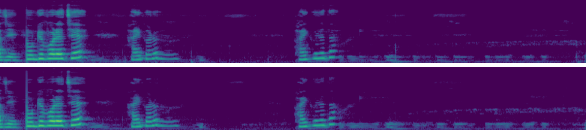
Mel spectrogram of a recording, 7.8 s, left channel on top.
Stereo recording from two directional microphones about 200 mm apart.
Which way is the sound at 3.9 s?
35° right (ahead or behind).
